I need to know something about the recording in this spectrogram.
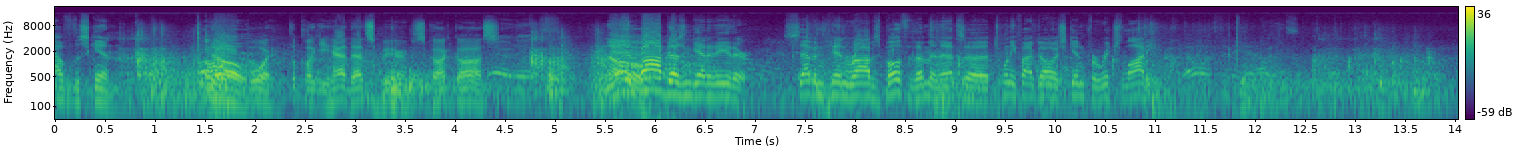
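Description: Bowling pins clatter and crash as a ball strikes them.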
